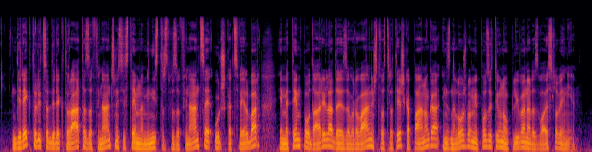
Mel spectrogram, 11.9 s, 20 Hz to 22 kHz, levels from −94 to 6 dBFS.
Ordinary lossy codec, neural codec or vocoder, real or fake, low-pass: none; none; real; 14.4 kHz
